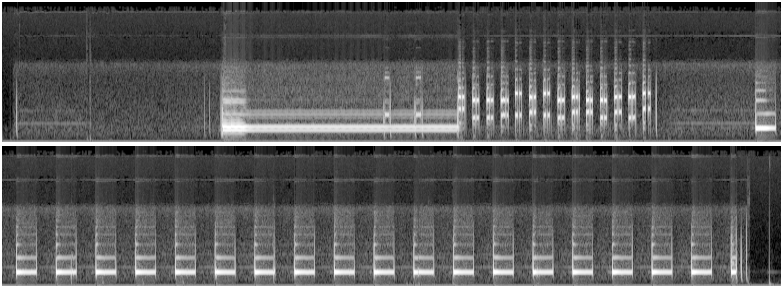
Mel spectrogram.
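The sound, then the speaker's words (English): A telephone dials an international number. After a faint start, a steady tone sounds, then a rapid string of touch-tone digits plays, a brief pause follows, and a busy signal begins: many evenly spaced, identical beeps repeating to the end. “That's a busy signal over there, and if you notice, that went through almost immediately.”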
